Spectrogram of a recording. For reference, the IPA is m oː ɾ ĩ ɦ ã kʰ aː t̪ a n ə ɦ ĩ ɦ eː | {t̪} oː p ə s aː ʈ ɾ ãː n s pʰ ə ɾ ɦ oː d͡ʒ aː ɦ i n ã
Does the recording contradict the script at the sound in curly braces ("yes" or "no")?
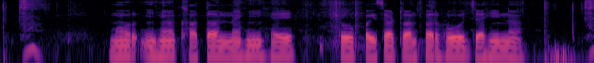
no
